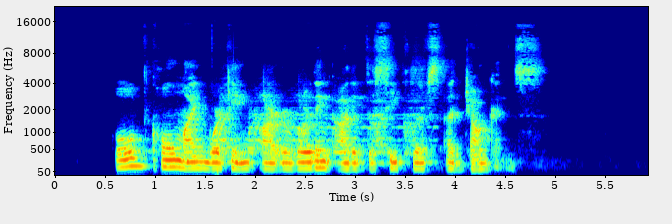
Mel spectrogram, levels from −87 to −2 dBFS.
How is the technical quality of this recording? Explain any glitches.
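The recording has one clear glitch, a stretch of feedback echo between two devices from 1.54 to 3.87 s. A second device in the same room is playing this call aloud, and the microphone picks that playback up again, which its own echo canceller cannot remove. The speech comes back at a fixed interval of roughly 0.4 s, with the repeats peaking at about 11 dB below the direct speech and sounding thinner and more ringing than the original.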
